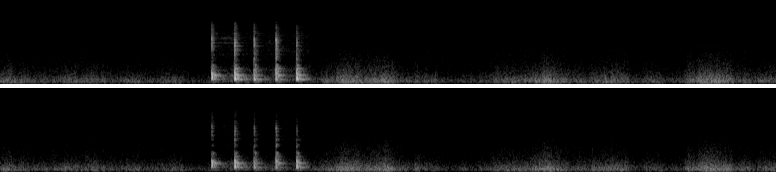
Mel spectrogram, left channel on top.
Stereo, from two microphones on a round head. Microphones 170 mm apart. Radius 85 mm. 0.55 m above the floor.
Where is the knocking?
55° left (ahead or behind).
